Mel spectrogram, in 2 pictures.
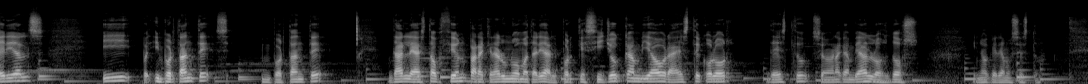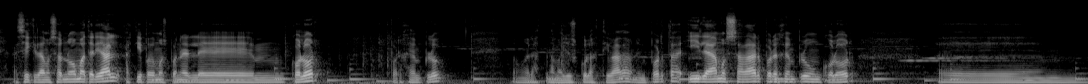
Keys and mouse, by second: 0.3 click, 12.1 middle click, 16.0-17.3 middle drag.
